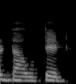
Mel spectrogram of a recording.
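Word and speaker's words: doubted: Have you ever डाउटेड? B silent है।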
